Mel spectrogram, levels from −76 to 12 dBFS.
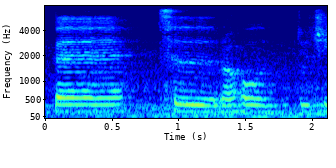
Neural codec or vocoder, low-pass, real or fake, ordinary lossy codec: none; 7.2 kHz; real; AAC, 32 kbps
